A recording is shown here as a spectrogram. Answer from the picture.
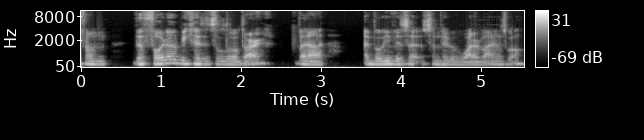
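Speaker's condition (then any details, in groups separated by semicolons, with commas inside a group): Spastic cerebral palsy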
